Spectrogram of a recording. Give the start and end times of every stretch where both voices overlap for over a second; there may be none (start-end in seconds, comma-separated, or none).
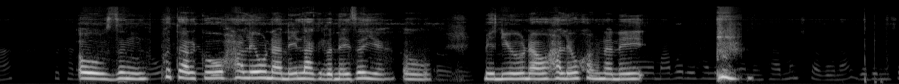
0.8-3.1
